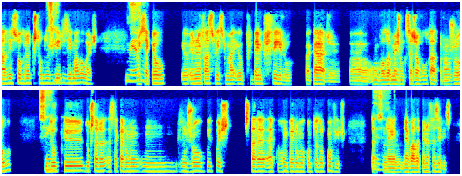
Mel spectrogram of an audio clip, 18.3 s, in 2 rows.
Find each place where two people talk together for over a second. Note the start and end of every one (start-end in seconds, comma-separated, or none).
none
